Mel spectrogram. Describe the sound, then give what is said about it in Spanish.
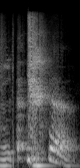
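A single loud sneeze, opening with a short voiced intake, then a sharp breathy burst that trails off into a fading vocal tail. “Primero estornudo. Primero estornudo del podcast.”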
